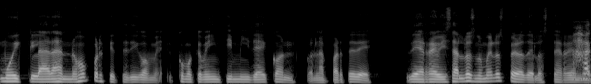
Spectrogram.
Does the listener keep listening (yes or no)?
no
